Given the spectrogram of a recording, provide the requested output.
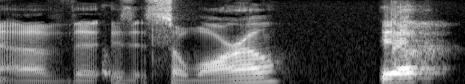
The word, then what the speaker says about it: Saguaro: And you went to, I always mess up the pronunciation of is it Saguaro? Yep. Saguaro High School. Saguaro in Scottsdale.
